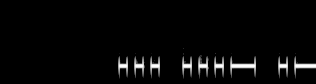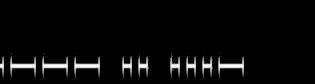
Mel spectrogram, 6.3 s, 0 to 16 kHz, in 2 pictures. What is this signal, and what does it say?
Morse code, heard as a keyed tone, about 15 wpm, 700 Hz. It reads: SV1IV
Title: Five Challenging Letter-Number Combinations 15wpm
